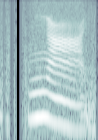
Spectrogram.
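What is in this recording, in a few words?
"ngaai4", Cantonese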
